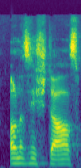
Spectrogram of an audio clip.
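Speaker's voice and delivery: usual speaking voice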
